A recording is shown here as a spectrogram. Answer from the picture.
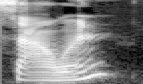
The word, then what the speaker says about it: Samhain: And then the fourth one is Samhain, which looks like Samhain, but it is pronounced Samhain, and that's also known as Halloween in October.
